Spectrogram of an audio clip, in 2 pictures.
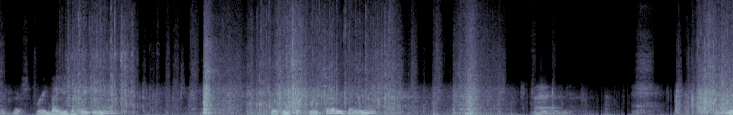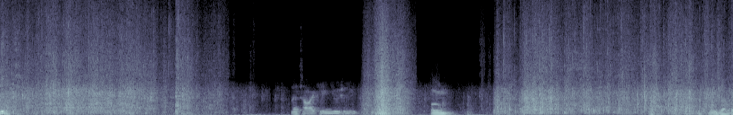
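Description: Plastic bags of small plastic pieces rustle and crinkle as they are handled.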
